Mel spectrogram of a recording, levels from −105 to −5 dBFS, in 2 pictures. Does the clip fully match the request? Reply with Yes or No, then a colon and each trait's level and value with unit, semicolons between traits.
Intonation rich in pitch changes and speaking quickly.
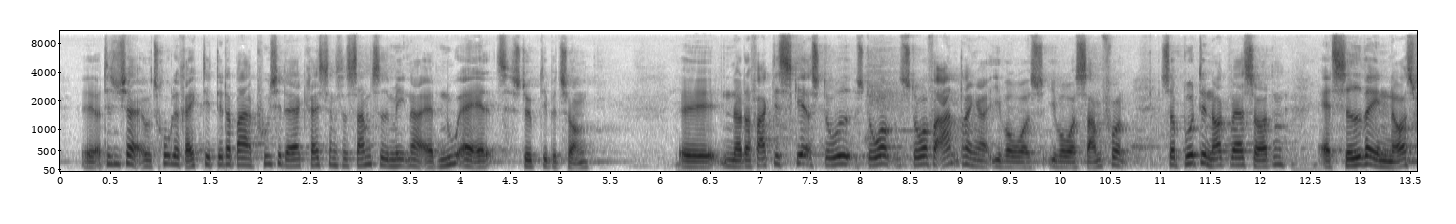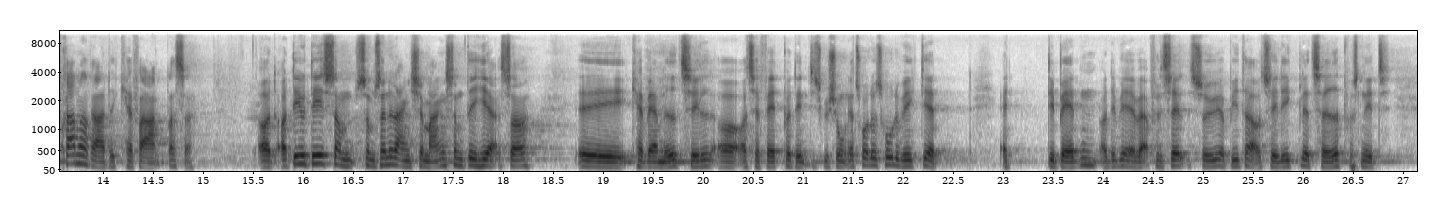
Yes: wide, 5.8 semitones; fast, 235 wpm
